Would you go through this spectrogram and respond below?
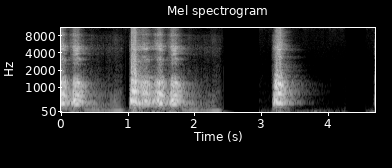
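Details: Dog barking in a compilation of varied breeds, large and small: a single bark, then a quick run of three barks, and after a pause one more bark, with a low hum under the first barks.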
